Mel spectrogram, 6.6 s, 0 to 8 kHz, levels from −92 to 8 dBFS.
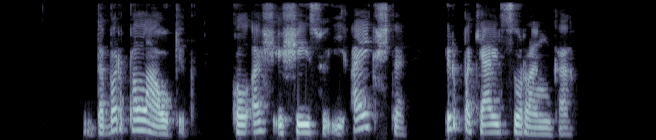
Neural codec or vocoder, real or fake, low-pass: none; real; 7.2 kHz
